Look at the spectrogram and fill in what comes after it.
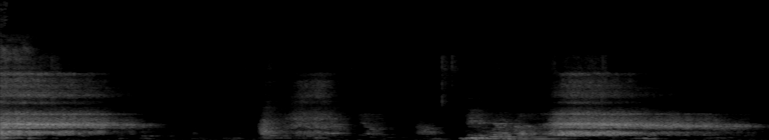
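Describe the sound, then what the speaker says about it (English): Slow, deep breaths in and out during a gentle seated stretch, soft airy inhales and longer exhales close to the mic, with quiet pauses between them. "take a big deep breath in and out, observing the quality of your breath"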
